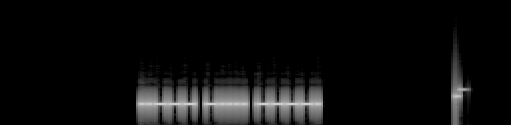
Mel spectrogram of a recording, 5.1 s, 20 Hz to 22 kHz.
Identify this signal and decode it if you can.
Morse code, heard as a keyed tone, about 32 wpm, 700 Hz. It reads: 269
